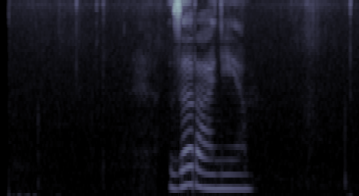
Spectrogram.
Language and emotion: Russian, neutral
